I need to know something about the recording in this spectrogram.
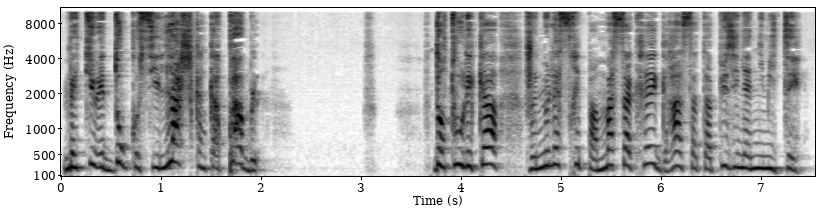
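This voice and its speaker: A woman voicing a sharp-tongued, scornful middle-aged wife in a storybook reading, with a husky voice and a raised, sarcastic tone. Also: high voice, normal speed, pitched above the performer's own voice.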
